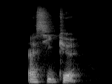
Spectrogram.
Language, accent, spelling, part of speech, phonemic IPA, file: French, France, ainsi que, conjunction, /ɛ̃.si kə/, LL-Q150 (fra)-ainsi que.wav
- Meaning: 1. as, just as, like 2. as well as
